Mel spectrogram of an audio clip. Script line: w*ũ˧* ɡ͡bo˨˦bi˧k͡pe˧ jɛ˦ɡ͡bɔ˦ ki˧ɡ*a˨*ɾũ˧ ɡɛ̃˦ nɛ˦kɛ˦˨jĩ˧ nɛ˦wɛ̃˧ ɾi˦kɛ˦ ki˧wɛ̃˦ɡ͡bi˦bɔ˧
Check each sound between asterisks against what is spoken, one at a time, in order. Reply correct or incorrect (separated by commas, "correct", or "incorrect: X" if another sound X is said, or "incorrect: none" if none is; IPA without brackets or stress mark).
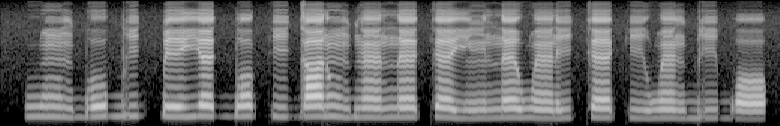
incorrect: ũ˨, incorrect: a˦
